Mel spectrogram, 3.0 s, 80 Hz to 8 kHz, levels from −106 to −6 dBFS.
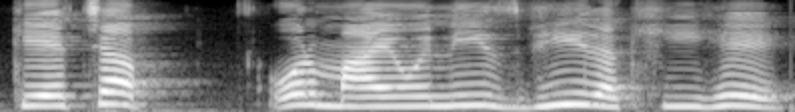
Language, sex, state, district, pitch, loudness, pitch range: Hindi, female, Madhya Pradesh, Bhopal, 260 Hz, -15 LUFS, 250-275 Hz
